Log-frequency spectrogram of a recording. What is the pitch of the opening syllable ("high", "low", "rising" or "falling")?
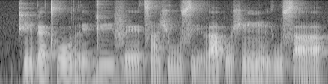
low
